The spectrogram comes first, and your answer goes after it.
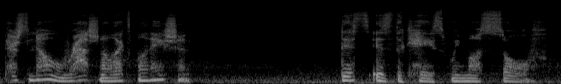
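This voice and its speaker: A steady, level-headed female federal agent in a video game. Her voice sits a little low and stays calm and focused. Faint ambient sound hangs behind her. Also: slow pace, slight background noise. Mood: thoughtful. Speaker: FBI agent investigating murders. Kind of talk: game voice acting.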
